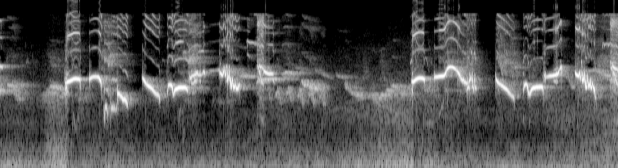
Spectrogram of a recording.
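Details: Oriental magpie-robin (kacer) singing loudly in a varied, energetic run of whistled slurs and sharp chirps, two dense bursts separated by a quieter pause, used to provoke other magpie-robins into singing.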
